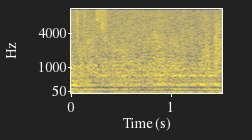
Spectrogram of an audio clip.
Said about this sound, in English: She was sitting on the gas pump, and the baby wasn't making any noise, like I said, but it was covered in flies, so thick that it looked like it had fur. And the buzzing from the flies, it was...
